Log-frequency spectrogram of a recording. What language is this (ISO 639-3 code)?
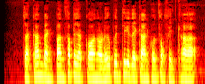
tha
